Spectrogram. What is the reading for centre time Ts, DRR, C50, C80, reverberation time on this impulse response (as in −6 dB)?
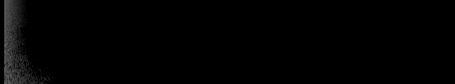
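40 ms, −7.0 dB, 4.0 dB, 8.0 dB, 0.80 s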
